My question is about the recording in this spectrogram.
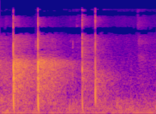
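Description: Audience applause dying away, ending in a few last scattered claps.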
